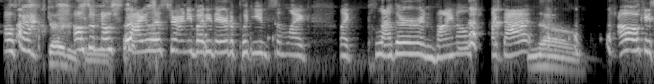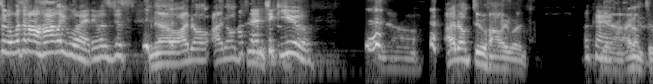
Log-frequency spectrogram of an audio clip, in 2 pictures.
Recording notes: Zoom chat interview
